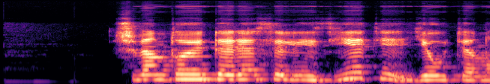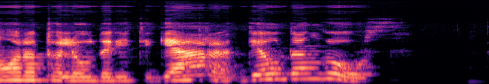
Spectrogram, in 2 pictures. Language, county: Lithuanian, Tauragė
